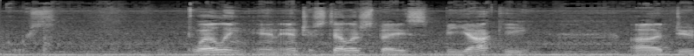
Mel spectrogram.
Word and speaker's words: Byakhee: for the video uh and this one is byaki let me double check the pronunciation chart on 280 so byaki is how it's pronounced so now let's see the HP Lovecraft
